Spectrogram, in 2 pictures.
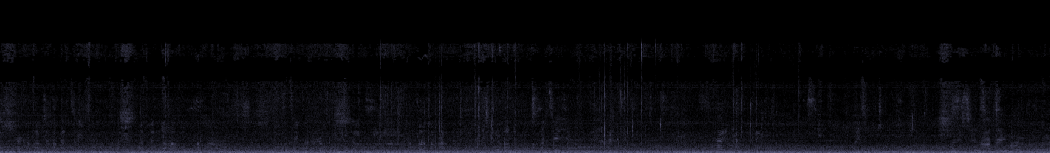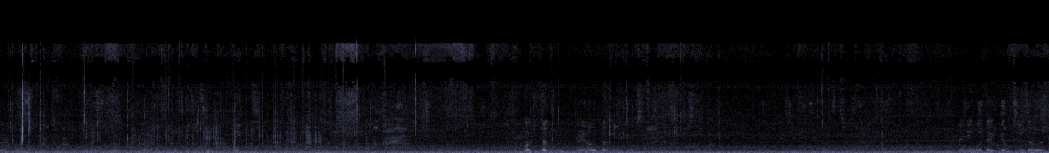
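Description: Jet airliner cabin noise during taxi, heard inside the cabin: a steady engine drone with a constant low hum and an even rumble underneath.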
